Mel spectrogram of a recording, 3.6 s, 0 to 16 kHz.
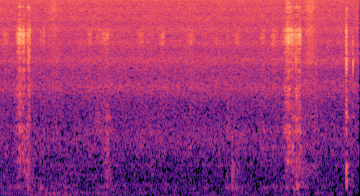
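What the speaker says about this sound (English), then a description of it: "welcome to the writing sample for the Wingsung" A Wing Sung 6359 fountain pen with an extra fine 0.38 mm nib and black ink writes on paper, giving soft scratchy strokes in short separated bursts that stay quiet and close, with no voices.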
